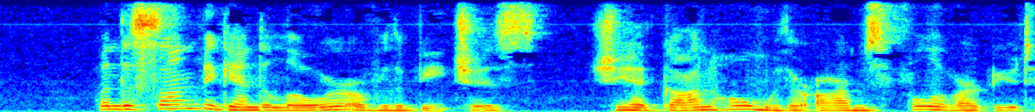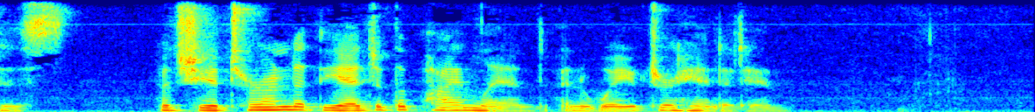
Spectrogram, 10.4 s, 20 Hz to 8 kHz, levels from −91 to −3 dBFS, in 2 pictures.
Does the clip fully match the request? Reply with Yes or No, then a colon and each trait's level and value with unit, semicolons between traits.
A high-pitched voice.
No: medium, 175 Hz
